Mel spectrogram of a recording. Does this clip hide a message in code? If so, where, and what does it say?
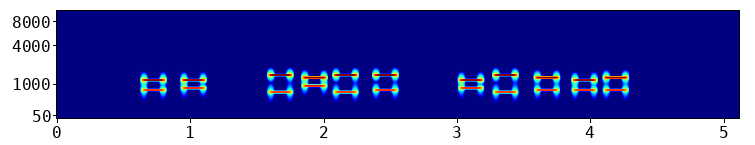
Yes: DTMF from 0.7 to 4.3 s, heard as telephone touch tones, dialled by hand, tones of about 150 ms. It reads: 47 3036 73545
